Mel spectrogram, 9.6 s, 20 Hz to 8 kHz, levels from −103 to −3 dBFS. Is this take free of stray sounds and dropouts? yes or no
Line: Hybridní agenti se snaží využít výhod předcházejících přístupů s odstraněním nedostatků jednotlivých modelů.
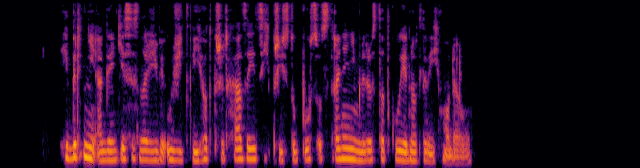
yes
